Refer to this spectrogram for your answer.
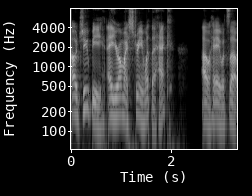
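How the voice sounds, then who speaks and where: A bright, sharp tone carries the voice. The background is silent and the recording very clean. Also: man. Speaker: online board game streamer. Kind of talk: live gameplay stream commentary. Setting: live stream. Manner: fast.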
